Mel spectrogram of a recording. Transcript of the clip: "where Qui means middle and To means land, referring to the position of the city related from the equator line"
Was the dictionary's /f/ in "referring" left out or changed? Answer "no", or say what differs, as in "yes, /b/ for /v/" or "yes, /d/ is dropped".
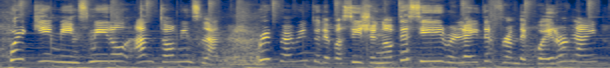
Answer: yes, /p/ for /f/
